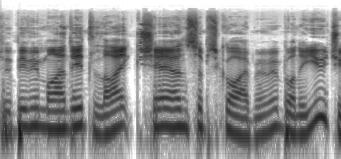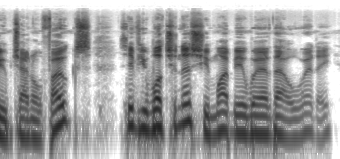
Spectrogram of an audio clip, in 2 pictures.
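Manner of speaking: booming like, share, subscribe call; loud announcer. Real, not acted. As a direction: project it like a stadium announcer. Reminding viewers to like and subscribe.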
